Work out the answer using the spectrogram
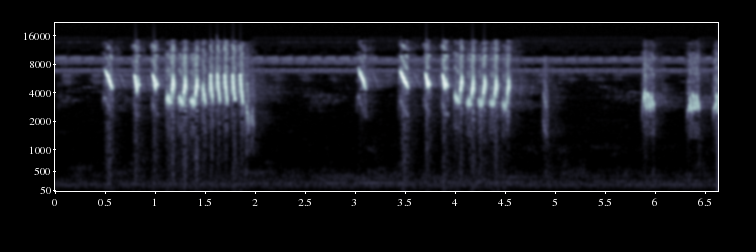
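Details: Clear recording of a Javan bush lark singing for bird-training purposes: sharp rising chips leading into fast even trills of about a dozen notes, repeated twice, then a few lower rough notes.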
